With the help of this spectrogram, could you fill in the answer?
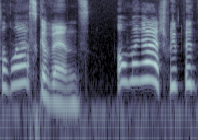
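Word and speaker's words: Alaskavans: oh my gosh Jamie this whole time I thought they were called alaskans they're called Alaska vins oh my gosh we've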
